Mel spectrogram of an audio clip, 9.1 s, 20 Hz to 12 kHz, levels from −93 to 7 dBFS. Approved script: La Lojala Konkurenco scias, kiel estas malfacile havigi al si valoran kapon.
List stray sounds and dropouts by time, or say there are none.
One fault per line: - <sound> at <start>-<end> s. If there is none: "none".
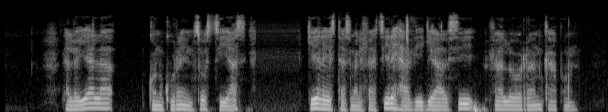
none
